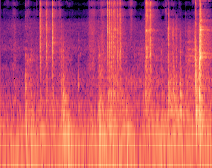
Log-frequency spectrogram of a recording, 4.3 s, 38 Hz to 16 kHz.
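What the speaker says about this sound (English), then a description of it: "I recommend using a long handled wrench because they are on there pretty tight" Long-handled wrench loosening tight 16 mm bolts on a BMW S55 engine, heard as a series of close metallic ratcheting clicks and clanks in uneven bursts, with a few sharper knocks.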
